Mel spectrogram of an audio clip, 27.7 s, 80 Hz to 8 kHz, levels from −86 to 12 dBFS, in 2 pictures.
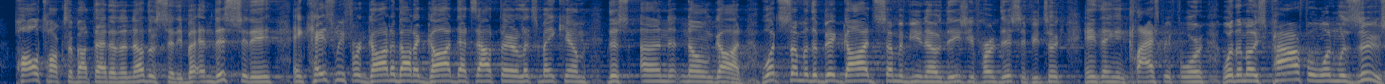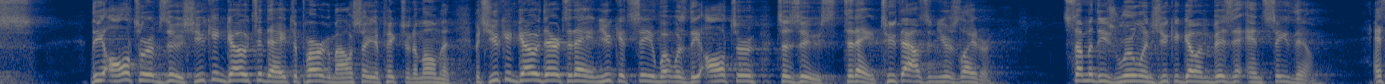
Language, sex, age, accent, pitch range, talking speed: English, male, 40-59, American, 170-210 Hz, 230 wpm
